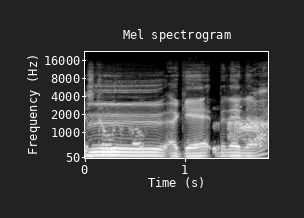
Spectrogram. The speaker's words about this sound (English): I know, so it's called the Wilhelm scream, and for some reason it's playing them both at the same time.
